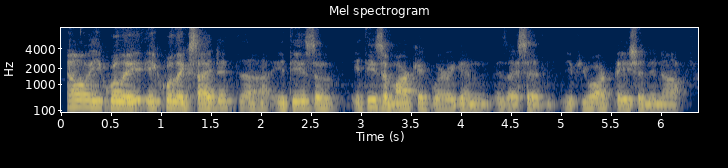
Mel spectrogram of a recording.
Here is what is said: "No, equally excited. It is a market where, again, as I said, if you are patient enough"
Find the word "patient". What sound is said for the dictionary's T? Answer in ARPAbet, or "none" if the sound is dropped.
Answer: T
